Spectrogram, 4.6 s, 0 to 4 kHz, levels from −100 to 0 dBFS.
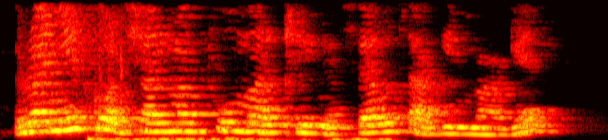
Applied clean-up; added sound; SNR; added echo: classical method WPE with log-MMSE.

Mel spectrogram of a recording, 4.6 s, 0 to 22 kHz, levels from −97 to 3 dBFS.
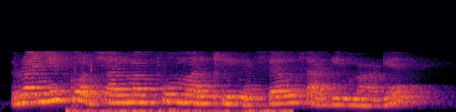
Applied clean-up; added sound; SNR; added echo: none; Water / Splash, splatter; 13 dB; reverberation time 1.0 s.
